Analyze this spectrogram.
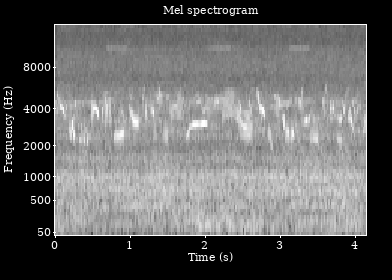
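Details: Eurasian skylark perched on a pole on a very hot day, watching over its territory, delivering a fast, unbroken stream of twittering notes with a few drawn-out whistles, against a hissing, rumbling outdoor background.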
